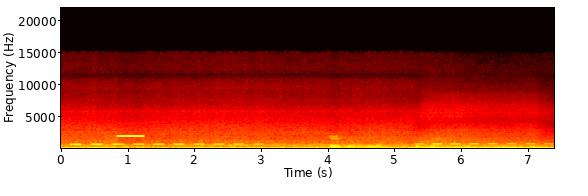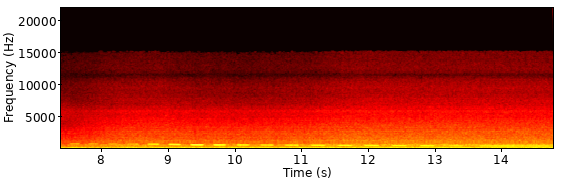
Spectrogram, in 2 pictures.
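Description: A flight instrument beeps in quick, even pulses that slowly fall in pitch.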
